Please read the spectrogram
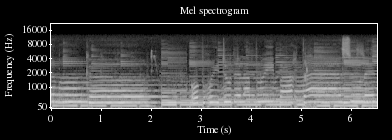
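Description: Music led by plucked acoustic guitar, with sustained notes, some sliding upward, over a low bass note repeated in short strokes about twice a second.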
